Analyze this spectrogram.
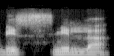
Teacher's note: سین کی آواز میں سیٹی ہوتی ہے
